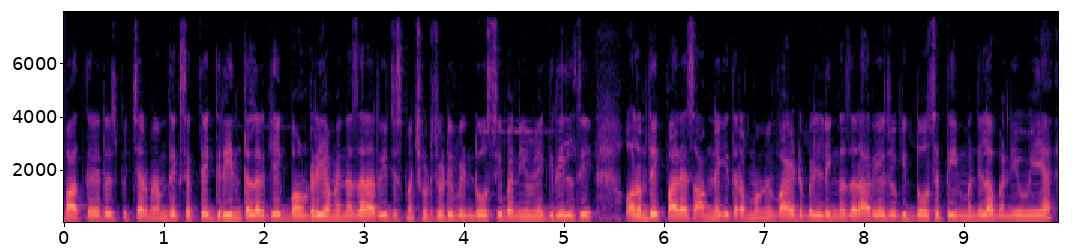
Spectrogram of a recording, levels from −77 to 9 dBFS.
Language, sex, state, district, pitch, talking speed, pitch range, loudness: Hindi, male, Uttar Pradesh, Etah, 165 Hz, 320 wpm, 155-170 Hz, -17 LUFS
